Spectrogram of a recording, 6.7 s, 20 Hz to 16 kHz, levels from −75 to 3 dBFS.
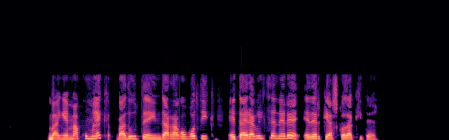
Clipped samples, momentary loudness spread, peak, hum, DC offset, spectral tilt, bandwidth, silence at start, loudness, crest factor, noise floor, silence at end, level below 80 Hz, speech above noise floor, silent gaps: under 0.1%; 7 LU; 0 dBFS; none; under 0.1%; -5.5 dB/octave; 7.8 kHz; 0.75 s; -15 LUFS; 16 dB; under -90 dBFS; 1.1 s; -60 dBFS; over 76 dB; 3.36-3.41 s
